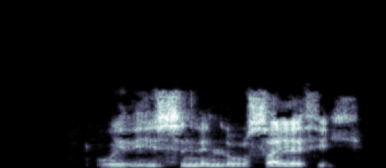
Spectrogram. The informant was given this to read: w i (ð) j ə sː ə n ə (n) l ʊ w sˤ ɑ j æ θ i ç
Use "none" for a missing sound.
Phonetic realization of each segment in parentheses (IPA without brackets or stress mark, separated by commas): ð, n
